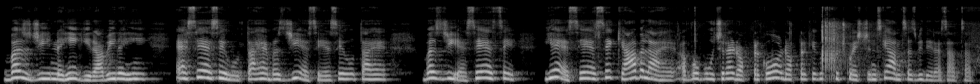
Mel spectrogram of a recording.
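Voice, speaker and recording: A young woman teacher, who reads a story aloud with expressive dialogue and then explains each line plainly. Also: a little high, fairly quick, a little hiss or hum. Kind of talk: reading a lesson aloud and explaining.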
